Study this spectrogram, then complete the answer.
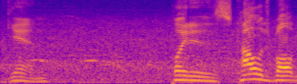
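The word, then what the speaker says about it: Ginn: I thought maybe it was Jin cuz it spelled like Jin but an extra N, but it is Gen.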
